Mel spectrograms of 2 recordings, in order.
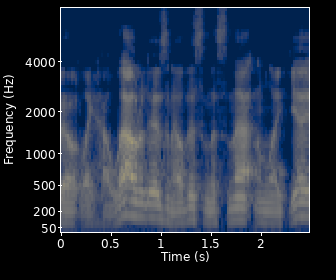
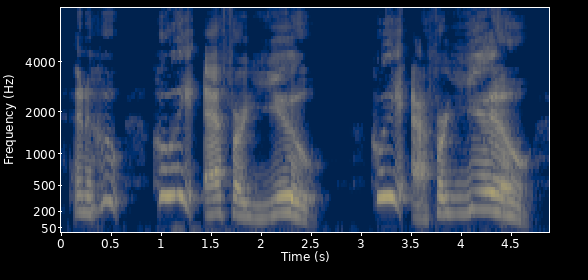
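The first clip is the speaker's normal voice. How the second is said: mock shrill, swooping scream, words slow, you drawn out; 8 semitones higher, 6 dB louder than usual. Retelling what a neighbour screamed at them on the stairs: imitating someone screaming. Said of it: "she screams at me".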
